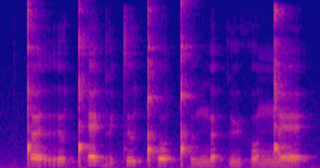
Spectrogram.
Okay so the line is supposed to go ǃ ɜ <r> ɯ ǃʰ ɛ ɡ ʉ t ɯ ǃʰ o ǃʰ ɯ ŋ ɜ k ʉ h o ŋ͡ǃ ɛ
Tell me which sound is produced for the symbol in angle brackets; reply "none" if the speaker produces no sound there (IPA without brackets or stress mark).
r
